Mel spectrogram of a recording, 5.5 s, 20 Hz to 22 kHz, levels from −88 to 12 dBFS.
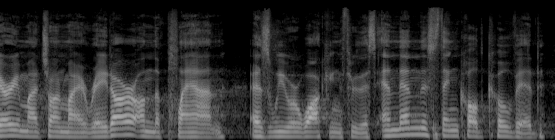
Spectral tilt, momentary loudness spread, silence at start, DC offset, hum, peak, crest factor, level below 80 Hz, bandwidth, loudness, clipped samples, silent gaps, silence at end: -4.5 dB/octave; 9 LU; 0 s; under 0.1%; none; -10 dBFS; 20 dB; -76 dBFS; 17 kHz; -29 LUFS; under 0.1%; none; 0.1 s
